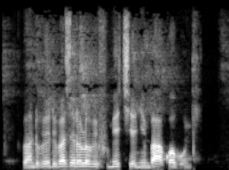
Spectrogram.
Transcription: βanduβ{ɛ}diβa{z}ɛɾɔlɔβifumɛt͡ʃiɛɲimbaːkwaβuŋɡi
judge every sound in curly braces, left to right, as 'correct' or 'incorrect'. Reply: correct, correct

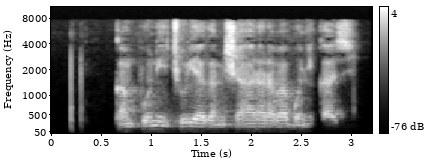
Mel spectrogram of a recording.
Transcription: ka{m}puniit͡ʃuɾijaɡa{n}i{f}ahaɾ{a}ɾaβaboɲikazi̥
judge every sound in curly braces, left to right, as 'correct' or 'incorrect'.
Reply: correct, incorrect: m, incorrect: ʃ, correct

